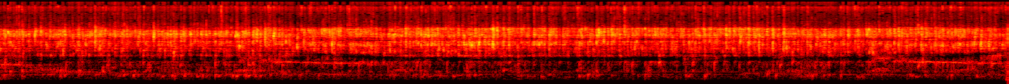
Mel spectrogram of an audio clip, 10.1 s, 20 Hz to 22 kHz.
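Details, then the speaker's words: Panasonic 7 kg top-load automatic washer after control board replacement, set to middle water level (of high, middle, low): steady hiss and splash of water pouring into the tub, no hum or knock; fills normally. "Yan, medyo mataas lang ng konti yung tubig niya. Pero titigil na yan kapag naabot na yung water level na middle o medium."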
